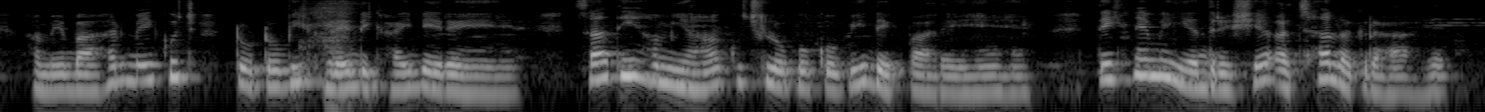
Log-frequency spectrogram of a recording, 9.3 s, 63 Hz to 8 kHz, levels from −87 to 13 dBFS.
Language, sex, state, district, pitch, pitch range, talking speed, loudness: Hindi, female, West Bengal, North 24 Parganas, 180 Hz, 160-230 Hz, 205 wpm, -31 LUFS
